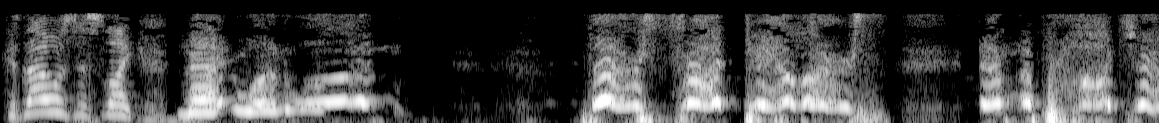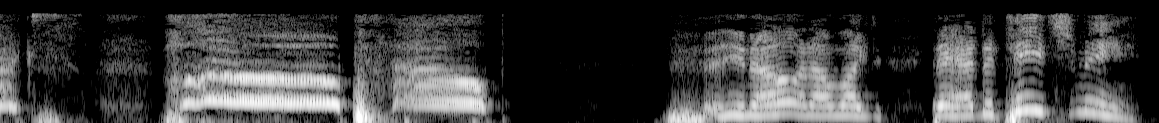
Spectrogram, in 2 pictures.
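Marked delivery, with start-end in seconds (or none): 0.9-8.3 mock panic. Panicked naive 911 call mock.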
